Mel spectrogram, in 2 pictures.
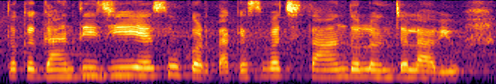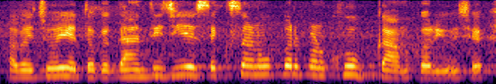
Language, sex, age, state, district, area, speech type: Gujarati, female, 18-30, Gujarat, Rajkot, rural, spontaneous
